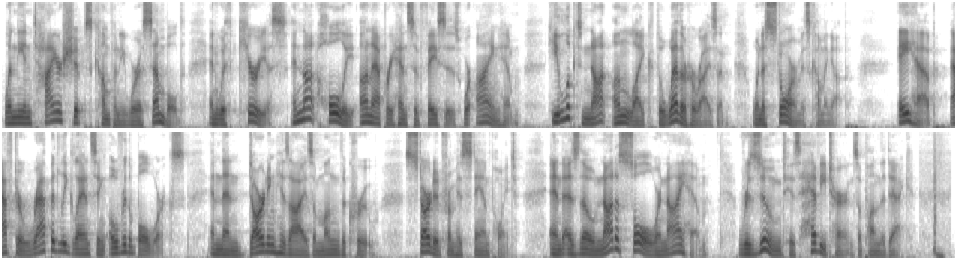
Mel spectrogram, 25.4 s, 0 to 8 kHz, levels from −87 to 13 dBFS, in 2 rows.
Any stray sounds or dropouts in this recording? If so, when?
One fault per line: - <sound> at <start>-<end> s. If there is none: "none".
- thud at 25.1-25.3 s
